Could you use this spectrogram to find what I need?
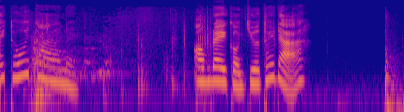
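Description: A woman speaks sharply and angrily, close by.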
